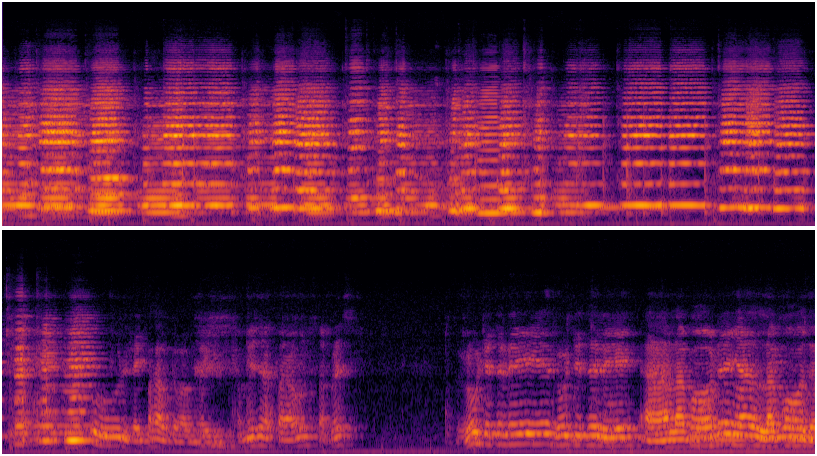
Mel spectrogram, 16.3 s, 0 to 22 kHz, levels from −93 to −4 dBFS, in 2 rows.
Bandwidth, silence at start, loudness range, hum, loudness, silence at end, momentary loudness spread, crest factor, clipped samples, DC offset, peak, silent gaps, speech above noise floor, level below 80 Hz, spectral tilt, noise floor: 11.5 kHz; 0 s; 16 LU; none; -25 LUFS; 0 s; 18 LU; 18 dB; under 0.1%; under 0.1%; -8 dBFS; none; 29 dB; -62 dBFS; -3 dB/octave; -61 dBFS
